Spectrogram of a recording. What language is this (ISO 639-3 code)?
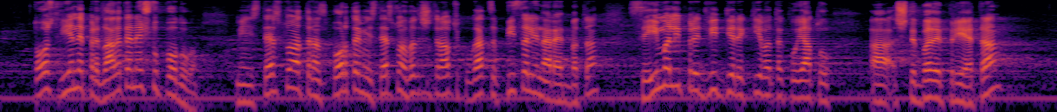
bul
